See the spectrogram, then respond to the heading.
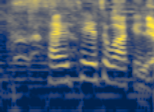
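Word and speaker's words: Teotihuacan: Tiotihuacan.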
